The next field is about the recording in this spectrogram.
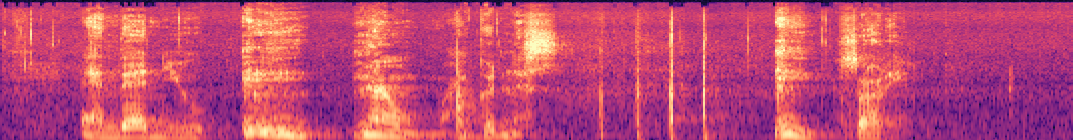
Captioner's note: clears throat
